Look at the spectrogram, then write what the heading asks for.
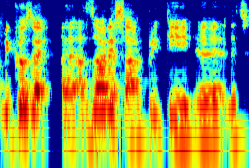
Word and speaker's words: Azores: I don't know how to say it in English. Azores, yes. Yeah, Azores.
